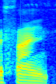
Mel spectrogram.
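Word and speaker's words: sign: तो यहां पे देखिए जी एन के जस्ट पहले जी है ना तो जी आपका साइलेंट हो जाएगा जी साइलेंट हो जाएगा तो इसको एस आई एन ही बस इसी का उच्चारण करेंगे तो इसको पढ़ेंगे साइन क्या पढ़ेंगे साइन साइन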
